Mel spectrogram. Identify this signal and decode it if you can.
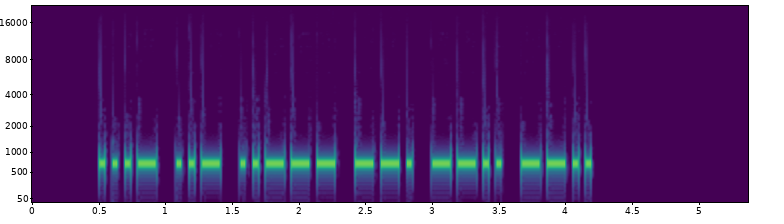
Morse code, heard as a keyed tone, about 25 wpm, 700 Hz. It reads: VU2GZZ
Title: DXCC-100 Call Signs - 6 Characters - Repeated 3x - 25wpm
